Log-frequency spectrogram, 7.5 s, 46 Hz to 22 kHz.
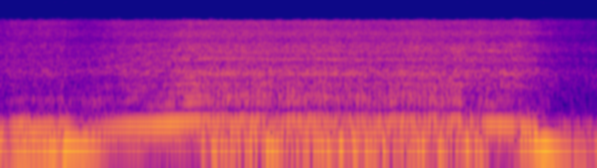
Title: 182 OMEX misfire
